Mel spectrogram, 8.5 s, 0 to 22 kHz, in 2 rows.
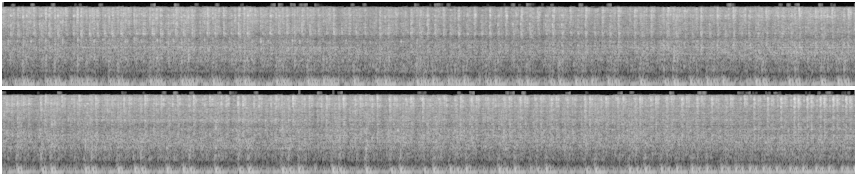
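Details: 1987 Harley-Davidson FXRP (EK, ex-CHP) with Andrews EV27 cam, 15K miles on rebuild: cold idle on choke, a deep, steady, loping V-twin, even and strong with no knocks or misses.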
